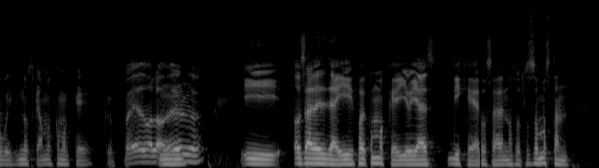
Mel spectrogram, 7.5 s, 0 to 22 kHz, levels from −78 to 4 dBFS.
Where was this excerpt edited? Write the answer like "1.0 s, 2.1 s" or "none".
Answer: 3.6 s, 6.0 s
